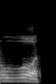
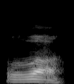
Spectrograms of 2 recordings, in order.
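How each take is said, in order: First: The vowel is rounded like an O. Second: The vowel stays open and is backed. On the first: The speaker calls it wrong. "bukan lo" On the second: The speaker calls it right. "tapi lo"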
